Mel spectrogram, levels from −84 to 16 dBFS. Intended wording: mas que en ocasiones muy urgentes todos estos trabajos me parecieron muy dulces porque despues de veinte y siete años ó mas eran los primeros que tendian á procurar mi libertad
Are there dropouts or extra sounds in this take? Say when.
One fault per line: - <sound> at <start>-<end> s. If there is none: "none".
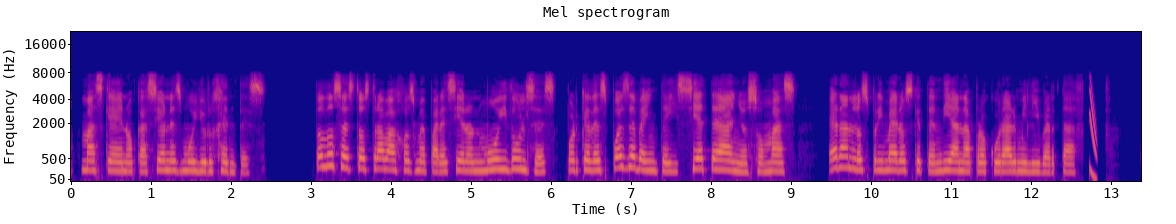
- chirp at 12.7-12.8 s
